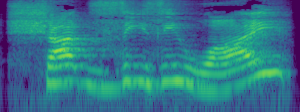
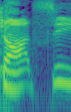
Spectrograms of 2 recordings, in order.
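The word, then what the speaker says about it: Shotzzy: Plus, you've got Canyon and Shot ZZY. – That's pronounced Shotzi, you uncultured fuck.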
